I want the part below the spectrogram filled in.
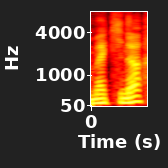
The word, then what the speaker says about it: Machina: Alors, Machina, ça s'écrit en français Machina, mais on le prononce à l'italienne, évidemment. Machina, voiture de luxe, voiture sportive, avec des performances assez spectaculaires pour une voiture à hydrogène, Olivier Lombard.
